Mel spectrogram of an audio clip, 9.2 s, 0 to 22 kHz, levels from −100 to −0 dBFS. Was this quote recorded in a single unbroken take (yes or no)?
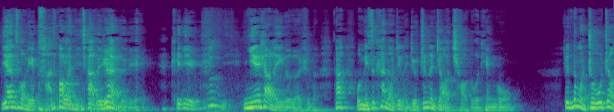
no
